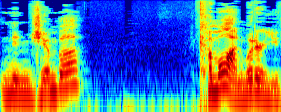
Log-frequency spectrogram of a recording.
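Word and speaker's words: Njigba: to your boyfriend and go that's jackson smith ninjamba no it's pronounced ninjimba come on what are you the sloopcast mispronouncing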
